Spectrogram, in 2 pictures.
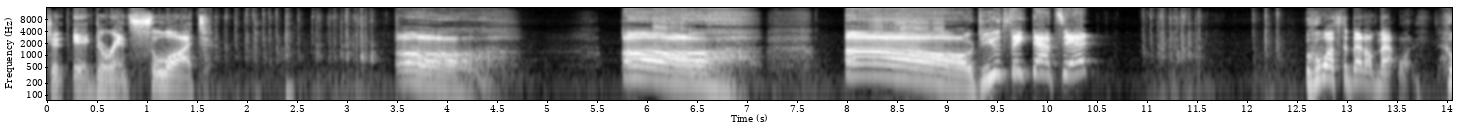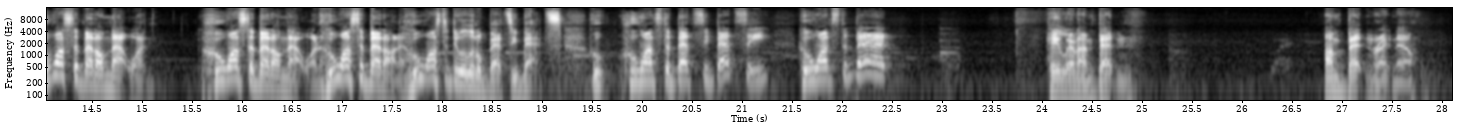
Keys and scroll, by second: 0.0-3.2 typing, 10.6-11.5 typing.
